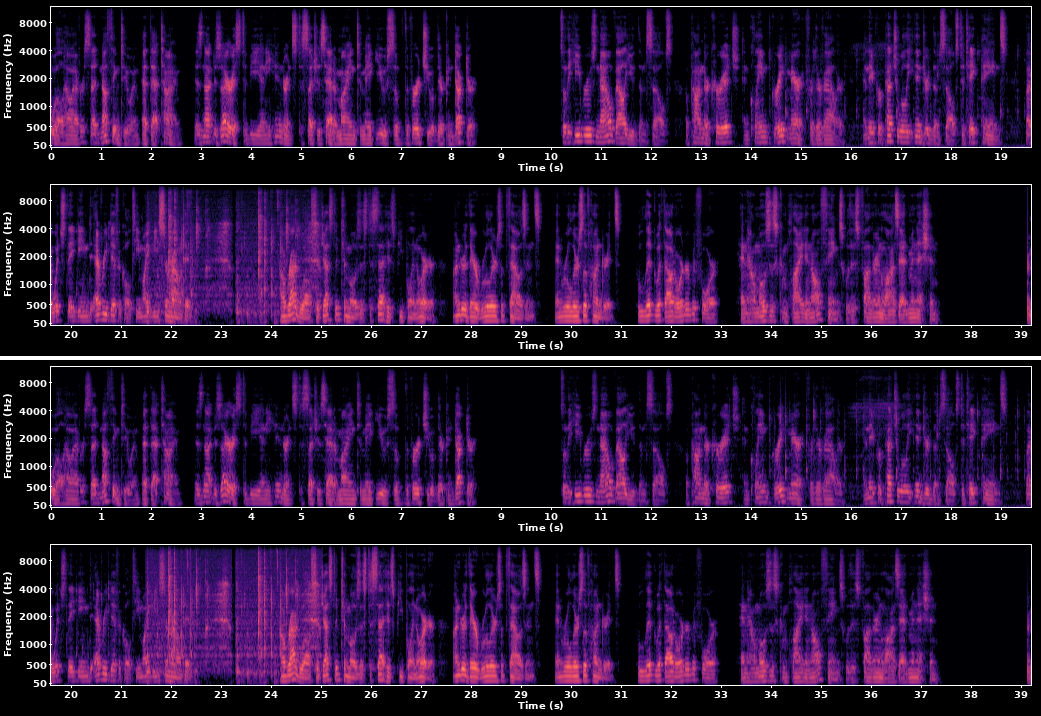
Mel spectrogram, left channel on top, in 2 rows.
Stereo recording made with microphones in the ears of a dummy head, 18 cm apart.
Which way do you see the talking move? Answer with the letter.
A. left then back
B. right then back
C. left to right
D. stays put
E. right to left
B.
